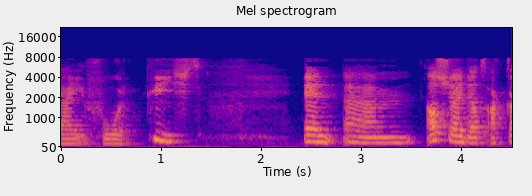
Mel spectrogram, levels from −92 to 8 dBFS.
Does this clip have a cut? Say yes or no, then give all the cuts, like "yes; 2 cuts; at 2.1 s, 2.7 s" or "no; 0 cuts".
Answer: no; 0 cuts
